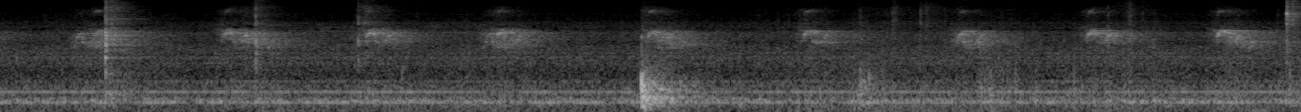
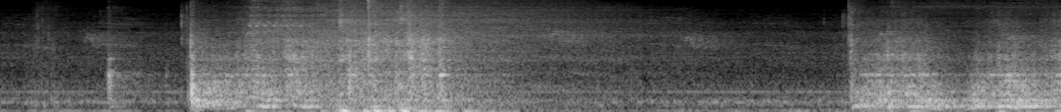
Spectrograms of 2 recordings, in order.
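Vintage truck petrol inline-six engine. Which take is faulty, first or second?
first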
